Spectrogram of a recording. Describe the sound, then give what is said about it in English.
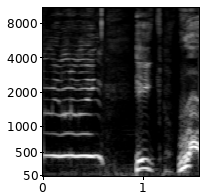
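A voice mimics a phone's door alert chime: one long, steady hummed note, then two short, swooping syllables, loud and with nothing else in the background. “That's why you can train a dog, because he associates that noise now with the door, which shows you how beautiful a dog's mind is.”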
